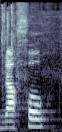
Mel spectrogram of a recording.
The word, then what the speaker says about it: Knuffle: look at the word nephal usually when KNN go together you don't hear the K but she does pronounce it like that she even got to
